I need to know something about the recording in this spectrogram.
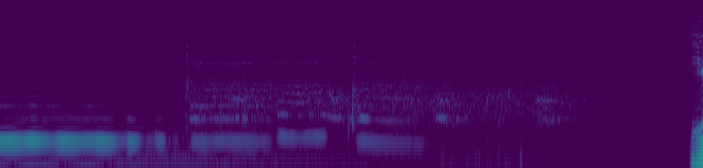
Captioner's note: Fable the Raven hums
